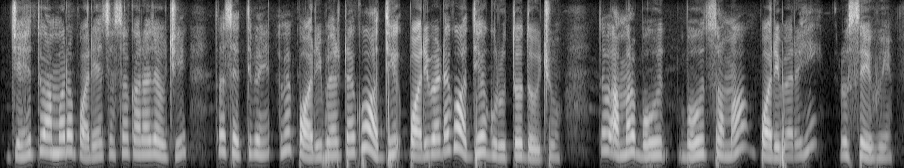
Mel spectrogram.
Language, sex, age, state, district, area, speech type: Odia, female, 18-30, Odisha, Kendujhar, urban, spontaneous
